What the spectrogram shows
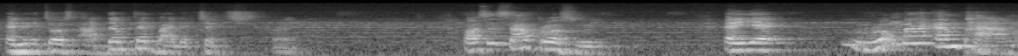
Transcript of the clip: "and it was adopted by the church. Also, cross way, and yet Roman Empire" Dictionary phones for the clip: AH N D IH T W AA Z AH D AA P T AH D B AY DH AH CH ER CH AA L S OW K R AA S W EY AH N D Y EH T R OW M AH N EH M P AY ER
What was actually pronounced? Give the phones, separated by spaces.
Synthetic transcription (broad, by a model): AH N IH T W AA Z AH D AA P T AH D B AY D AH CH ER CH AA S S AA K R AA S W EY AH Y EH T R OW M AH N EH M P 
